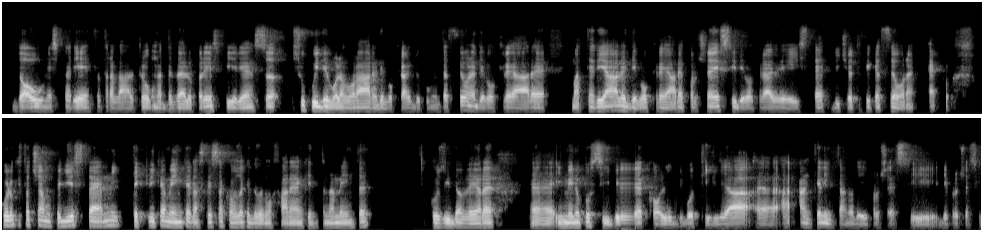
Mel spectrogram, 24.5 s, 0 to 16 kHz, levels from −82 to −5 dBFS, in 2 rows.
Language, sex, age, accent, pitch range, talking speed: Italian, male, 30-49, native, 80-90 Hz, 145 wpm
